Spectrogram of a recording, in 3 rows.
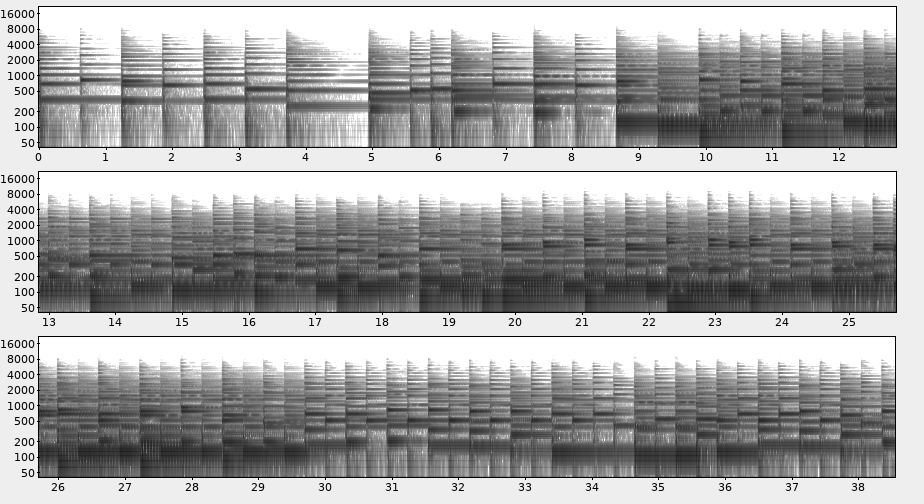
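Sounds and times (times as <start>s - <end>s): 
piano song: 0.0s - 38.5s.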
